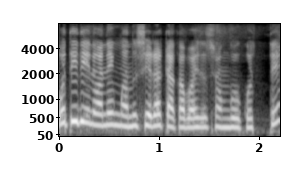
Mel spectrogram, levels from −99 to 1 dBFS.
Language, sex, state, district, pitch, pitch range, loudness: Bengali, female, West Bengal, Jalpaiguri, 275 Hz, 245-310 Hz, -14 LUFS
